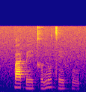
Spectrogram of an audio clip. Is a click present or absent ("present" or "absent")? absent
